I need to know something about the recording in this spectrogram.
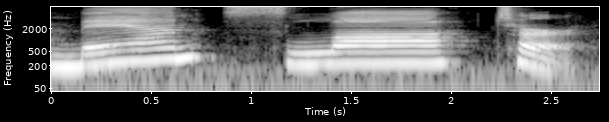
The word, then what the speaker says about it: manslaughter: u says Ah and GH most of the time is silent sometimes it says G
